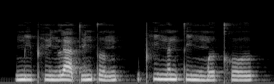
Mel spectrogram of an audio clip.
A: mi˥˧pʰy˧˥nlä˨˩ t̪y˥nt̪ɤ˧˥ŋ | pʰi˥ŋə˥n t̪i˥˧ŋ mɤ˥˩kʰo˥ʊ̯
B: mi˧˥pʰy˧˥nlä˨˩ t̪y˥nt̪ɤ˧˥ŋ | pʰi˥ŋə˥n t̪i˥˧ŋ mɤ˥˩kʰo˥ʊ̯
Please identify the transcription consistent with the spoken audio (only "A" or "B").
B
